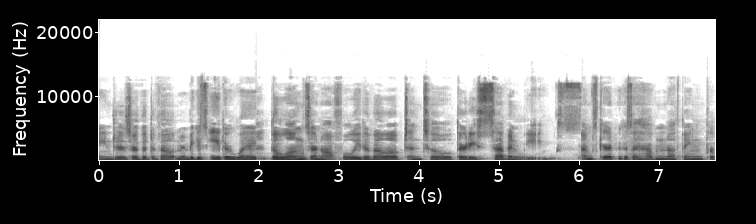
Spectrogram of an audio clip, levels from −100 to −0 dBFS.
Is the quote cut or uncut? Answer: cut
